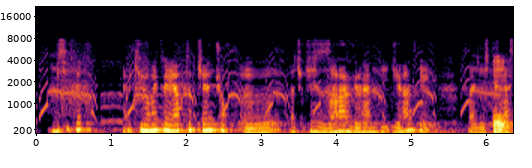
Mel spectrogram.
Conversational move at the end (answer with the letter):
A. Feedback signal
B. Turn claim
A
